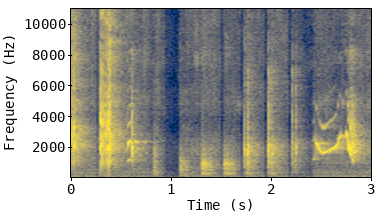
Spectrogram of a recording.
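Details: Javan myna (jalak kebo) master song: scratchy chattering notes and grating squawks, opening with a loud screech and ending with a wavering whistled, squealing phrase.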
